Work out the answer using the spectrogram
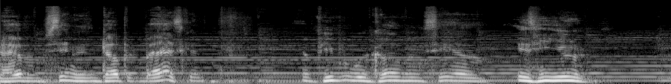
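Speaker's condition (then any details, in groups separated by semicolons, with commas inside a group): Cerebral palsy; from birth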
